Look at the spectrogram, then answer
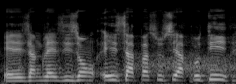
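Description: Excitable high-voiced man gaming. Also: a little fast, a little hiss or hum. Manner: tense, excitable, cheering himself on, repeating words. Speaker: gaming video host. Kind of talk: excited self-commentary of a football video game.

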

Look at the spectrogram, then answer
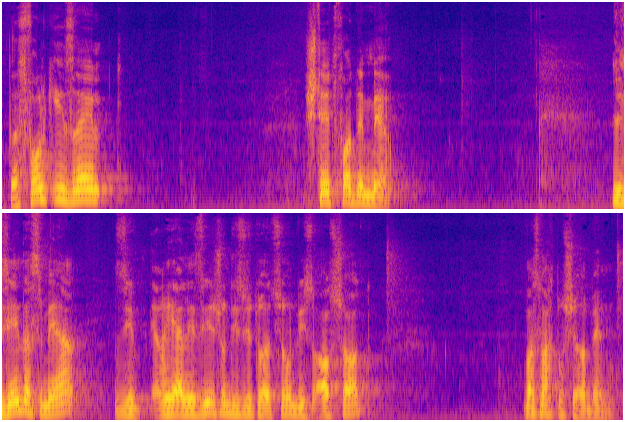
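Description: A man teaching a religious lesson as a rabbi, animated and often putting questions straight to his listeners. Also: mid-range voice, slow, pauses often. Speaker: rabbi teaching a Torah class.

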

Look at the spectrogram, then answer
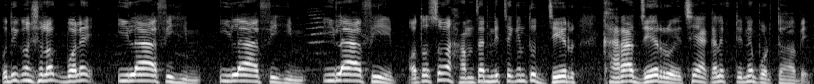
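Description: A man teaching tajweed, demonstrating correct Quran recitation and repeating words slowly to show the right and wrong pronunciation. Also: high voice, expressive, warm tone. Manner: drawn-out melodic recitation in demonstrations.

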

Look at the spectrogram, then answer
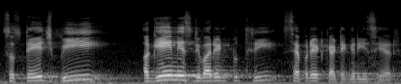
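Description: A man with an Indian English accent presents and moderates a medical panel in a large conference hall, explaining things with emphatic repetition. His fairly high, bright voice is expressive at normal speed, picked up on a handheld microphone in a reverberant hall with faint background noise.

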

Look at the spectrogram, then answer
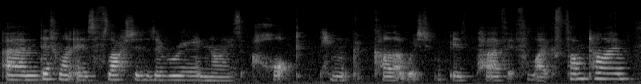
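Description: Slightly croaky young British woman, roomy sound. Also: mid-range voice, steady tone, measured pace, a bit bright. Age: young adult. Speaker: beauty vlogger. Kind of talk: casual product review to camera. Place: small furnished bedroom, indoors. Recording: roomy echo, distant mic, faint hiss.

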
